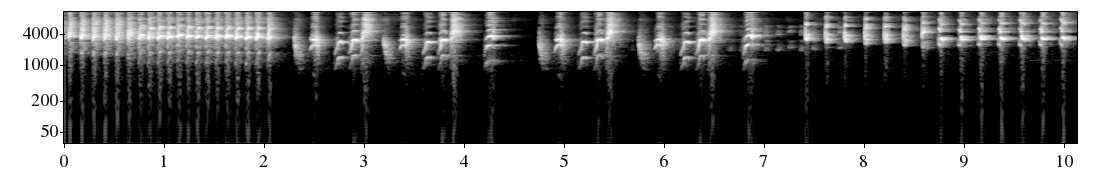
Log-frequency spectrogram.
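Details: Long-tailed shrike (cendet) singing in the 'isian mantan' style: a fast rattling run of harsh notes gives way to spaced, squeaky, chattering phrases and higher, thinner repeated notes.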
